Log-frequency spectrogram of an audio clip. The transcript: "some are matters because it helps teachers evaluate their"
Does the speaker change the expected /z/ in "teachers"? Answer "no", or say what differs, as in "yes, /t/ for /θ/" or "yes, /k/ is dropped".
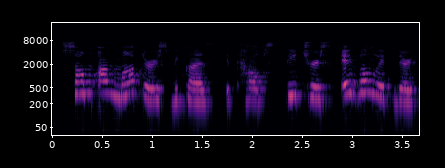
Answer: yes, /s/ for /z/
